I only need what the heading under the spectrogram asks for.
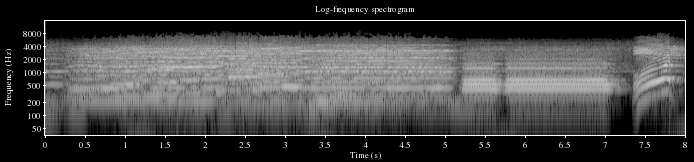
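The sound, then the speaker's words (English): A loud train whistle sounds one long sustained blast, then a few shorter hoots, and ends with a rising, swooping whistle tone, opening an imaginary train ride in a Christmas Eve Cavalcade of America radio broadcast. “So, this first peacetime Christmas Eve, the Cavalcade of America takes you on an imaginary train ride, swooping all over the country, seeking out the names of places which stand for home in such a special way tonight.”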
